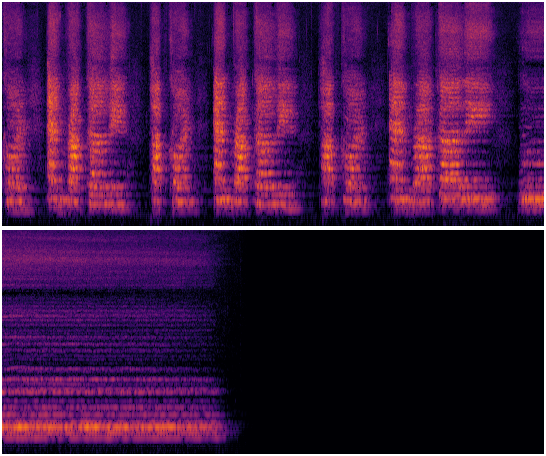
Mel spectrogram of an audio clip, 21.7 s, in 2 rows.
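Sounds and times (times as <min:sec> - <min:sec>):
a cappella singing: 0:00.0 - 0:15.5.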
